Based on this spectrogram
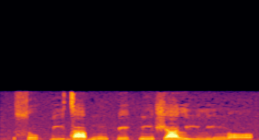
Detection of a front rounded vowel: absent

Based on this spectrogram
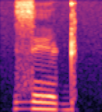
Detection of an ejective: absent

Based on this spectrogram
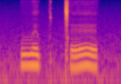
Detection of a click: present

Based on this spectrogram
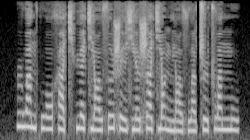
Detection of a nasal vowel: absent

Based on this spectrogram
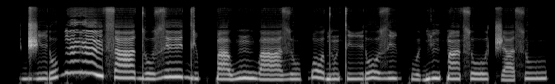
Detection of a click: absent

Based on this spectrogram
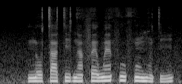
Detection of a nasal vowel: present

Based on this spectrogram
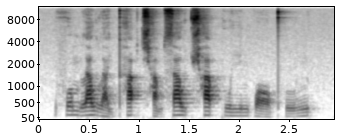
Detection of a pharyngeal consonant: absent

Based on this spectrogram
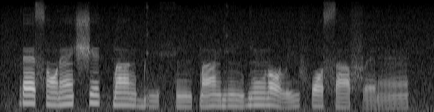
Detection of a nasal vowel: present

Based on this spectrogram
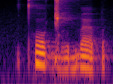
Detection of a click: present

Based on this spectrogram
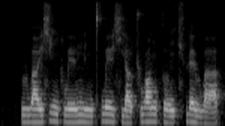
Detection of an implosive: absent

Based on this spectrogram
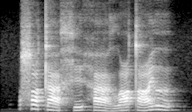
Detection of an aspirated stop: absent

